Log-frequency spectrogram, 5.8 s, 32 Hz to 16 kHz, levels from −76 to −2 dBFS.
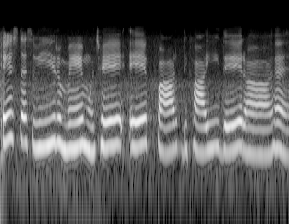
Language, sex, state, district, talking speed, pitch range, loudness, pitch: Hindi, female, Madhya Pradesh, Katni, 105 wpm, 245-290 Hz, -15 LUFS, 270 Hz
